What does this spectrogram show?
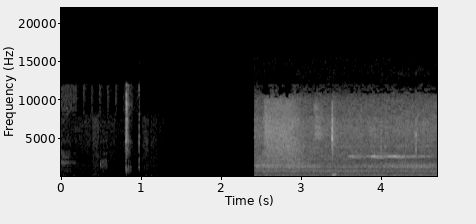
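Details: A faint click and a moment of silence give way to a loud burst of broadband noise with a steady, flat electronic-sounding tone.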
